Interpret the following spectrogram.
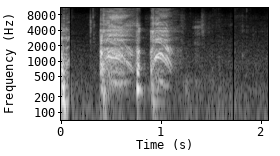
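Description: A person coughing twice in quick succession, two short hoarse coughs, in a small room.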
